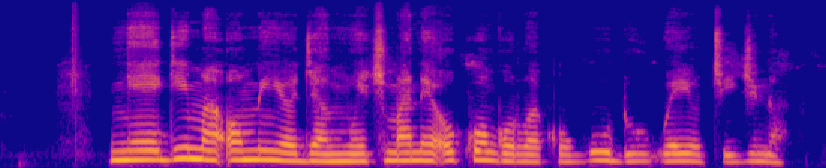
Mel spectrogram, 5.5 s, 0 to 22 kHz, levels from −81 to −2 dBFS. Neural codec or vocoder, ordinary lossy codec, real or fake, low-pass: codec, 44.1 kHz, 3.4 kbps, Pupu-Codec; none; fake; none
